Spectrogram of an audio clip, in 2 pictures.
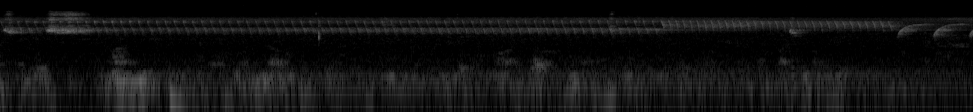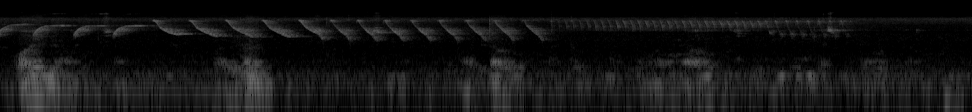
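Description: Faint, steady high-pitched insect trilling on two pitches. From about the middle, a rapid series of descending chirps joins in, coming faster, about five a second, before stopping well before the end.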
